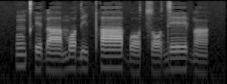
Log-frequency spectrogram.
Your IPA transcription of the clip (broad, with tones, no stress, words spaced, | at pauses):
ũ˦kʰɪ˨ɗaː˨mɔ˦ ɗi˨pʰaː˦ ɓɔ˨t͡sɔ˨ deː˦ɓã˨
